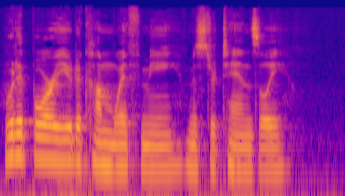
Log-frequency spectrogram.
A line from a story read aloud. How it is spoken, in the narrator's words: with a sigh and said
